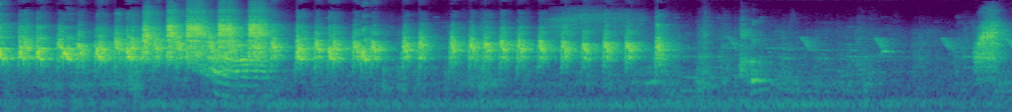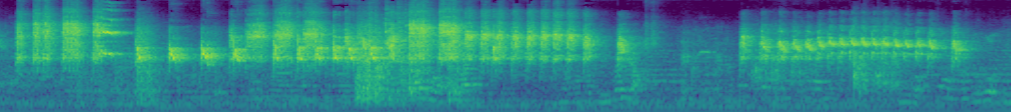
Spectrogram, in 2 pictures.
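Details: Grey-cheeked bulbul (Alophoixus bres), harsh chatter.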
